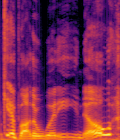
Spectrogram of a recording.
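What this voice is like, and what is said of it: Rodney Dangerfield impression. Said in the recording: “A great impression of Rodney Dangerfield.”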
